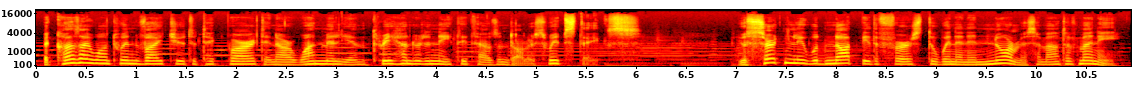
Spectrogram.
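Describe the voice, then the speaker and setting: A woman's voice: darkish tone, dry recording. A woman delivering scripted promotional narration as a sweepstakes director, speaking directly and personally to the listener. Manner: direct, personal sales pitch addressed to the listener.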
